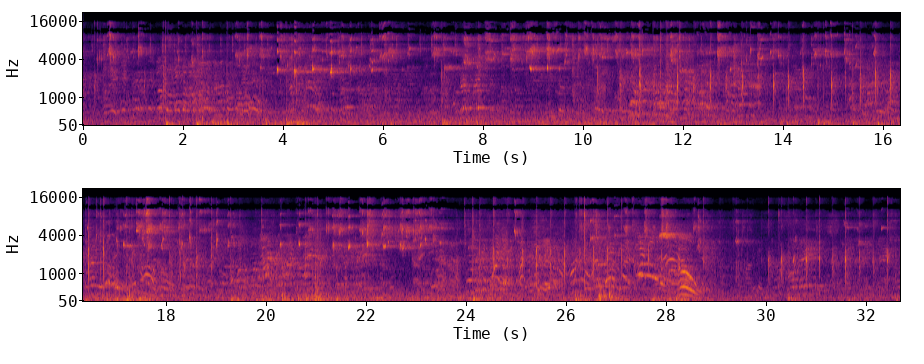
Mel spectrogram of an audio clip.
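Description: Basketball bouncing on a hardwood gym floor during play, with players' voices echoing around the hall.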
